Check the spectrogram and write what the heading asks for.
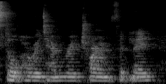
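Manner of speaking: ordinary delivery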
